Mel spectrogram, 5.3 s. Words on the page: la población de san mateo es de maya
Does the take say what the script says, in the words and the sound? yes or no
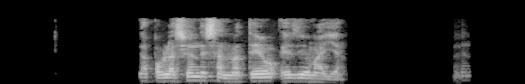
no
